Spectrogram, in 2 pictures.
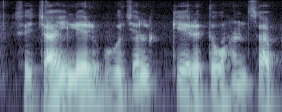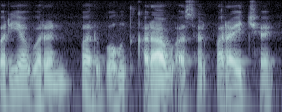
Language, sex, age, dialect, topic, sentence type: Maithili, male, 25-30, Eastern / Thethi, agriculture, statement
